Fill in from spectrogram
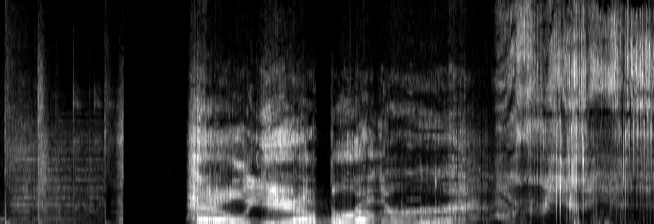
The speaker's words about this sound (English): What are you gargling on over there? It's a very dominant sound, dude.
